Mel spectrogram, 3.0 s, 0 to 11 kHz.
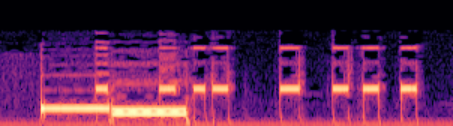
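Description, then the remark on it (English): Touch-tone phone keypad tones on a call to the Long Island Railroad's Travel Information Center: a brief steady tone gives way to a quick run of about seven short, clean button beeps, evenly spaced and clear, with no voices. “If you are calling from a touch-tone phone, you can get schedule and fare information immediately through Teletrip by pushing 1 now.”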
